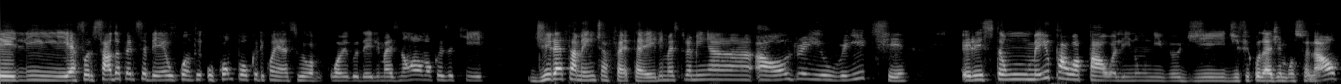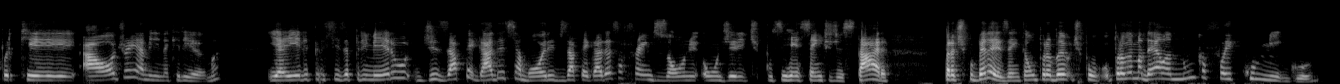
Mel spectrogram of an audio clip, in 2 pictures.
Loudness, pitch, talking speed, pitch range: -27 LUFS, 210 Hz, 195 wpm, 185-235 Hz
